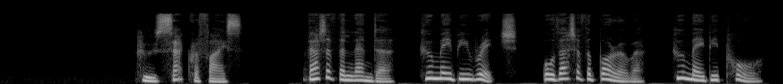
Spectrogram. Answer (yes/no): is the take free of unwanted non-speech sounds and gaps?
yes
